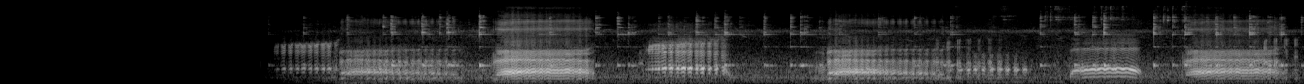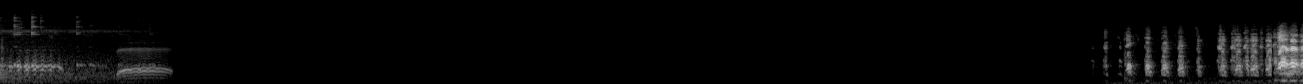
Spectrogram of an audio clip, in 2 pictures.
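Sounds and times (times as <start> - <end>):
faint steady high tone: 2.7 - 14.8
farm animals bleating: 2.7 - 14.8, 25.3 - 26.0.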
